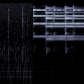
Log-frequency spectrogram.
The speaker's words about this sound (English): Yeah, it's a different alarm clock tonight.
